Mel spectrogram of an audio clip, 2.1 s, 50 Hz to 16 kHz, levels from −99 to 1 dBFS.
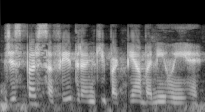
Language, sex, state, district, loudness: Hindi, female, Uttar Pradesh, Shamli, -14 LUFS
